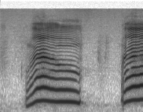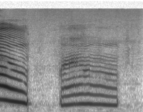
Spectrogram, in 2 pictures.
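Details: Blue-eyed kitten outdoors in nature meowing three times, each call long, steady and level, about a second apart, over a faint low background hum.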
